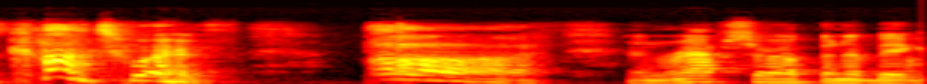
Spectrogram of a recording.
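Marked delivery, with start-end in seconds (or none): 0.0-1.8 higher, louder delighted cry; excited greeting. Shown as a demonstration. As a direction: burst out with glee at seeing him. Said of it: "looks over at Cogsworth and says".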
